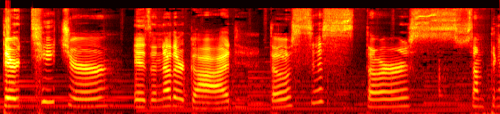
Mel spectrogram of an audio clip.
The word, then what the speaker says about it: Thoth: Their teacher is another god, Thosis, something like that. They don't say his name very often. Thoth.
